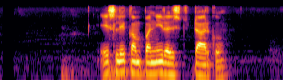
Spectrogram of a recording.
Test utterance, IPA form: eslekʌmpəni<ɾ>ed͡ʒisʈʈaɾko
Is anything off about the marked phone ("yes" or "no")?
no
